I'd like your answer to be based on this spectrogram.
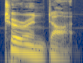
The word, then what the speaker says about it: Turandot: Nobody in our adorable little one-horse town knows whether Turandot is pronounced with a long or a short O, or if the T is voiced or silent, so I write the opera critic Anthony Tomasini at the New York Times, and he says that the vast majority of people in the opera world pronounce the character's name as Turandot, like Spot.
